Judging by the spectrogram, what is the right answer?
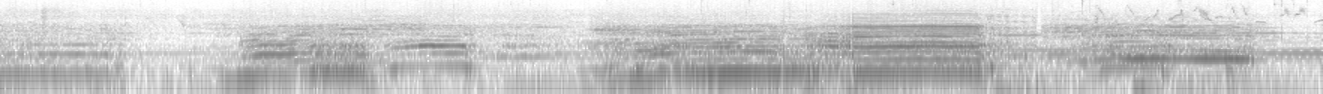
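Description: Cows mooing, several calls one after another, each rising and falling in pitch, the longest lasting about two seconds in the middle.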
